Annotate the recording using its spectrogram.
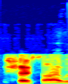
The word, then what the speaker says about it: Shosai: because it's called Shosai. Is that, have I got the pronunciation right? It's detail in Japanese. Is that right? – Yeah, so it's Shosai,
